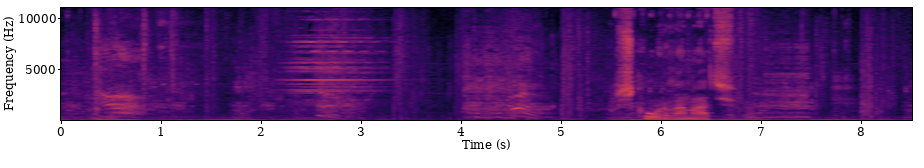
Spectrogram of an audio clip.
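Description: Wild boars squeal and grunt.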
